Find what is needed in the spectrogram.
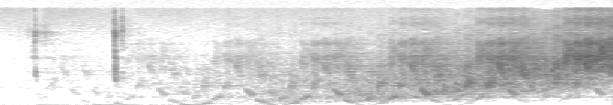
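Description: Near silence, broken by a single faint click under a second in; a faint sound slowly grows in the second half.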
